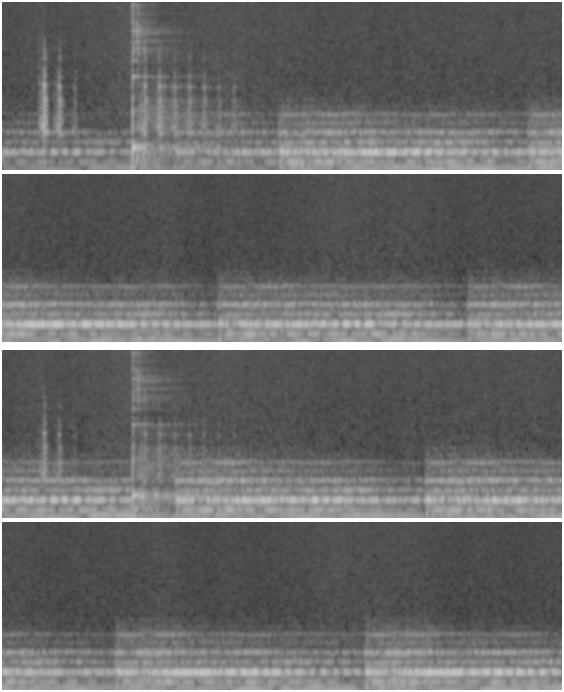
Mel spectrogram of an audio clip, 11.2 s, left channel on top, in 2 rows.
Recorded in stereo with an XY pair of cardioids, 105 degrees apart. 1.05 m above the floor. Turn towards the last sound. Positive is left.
turn(degrees=55)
